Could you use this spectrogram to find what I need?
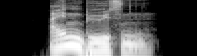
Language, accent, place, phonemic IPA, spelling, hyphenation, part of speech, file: German, Germany, Berlin, /ˈaɪ̯nˌbyːsn̩/, einbüßen, ein‧bü‧ßen, verb, De-einbüßen.ogg
- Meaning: to lose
